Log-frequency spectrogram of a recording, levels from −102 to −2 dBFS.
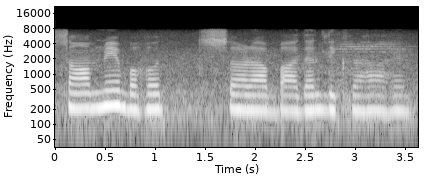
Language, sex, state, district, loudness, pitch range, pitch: Hindi, female, Uttar Pradesh, Lucknow, -13 LUFS, 185-200 Hz, 190 Hz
